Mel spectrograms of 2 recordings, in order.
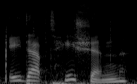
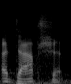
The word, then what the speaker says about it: adaptation: Apparently, I would say apparently I would always anytime I would say that word, I would say adaption.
